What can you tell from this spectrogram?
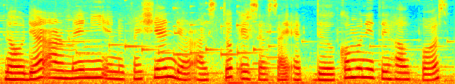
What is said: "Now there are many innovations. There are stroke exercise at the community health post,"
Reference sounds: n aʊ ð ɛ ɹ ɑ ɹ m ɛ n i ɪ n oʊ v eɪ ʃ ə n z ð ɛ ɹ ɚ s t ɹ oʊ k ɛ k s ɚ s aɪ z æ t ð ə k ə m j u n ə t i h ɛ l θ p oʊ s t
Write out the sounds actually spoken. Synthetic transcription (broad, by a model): n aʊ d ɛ ɹ ɑ ɹ m ɛ n i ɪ n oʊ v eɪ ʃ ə n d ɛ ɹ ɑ s t oʊ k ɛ k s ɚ s aɪ s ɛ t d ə k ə m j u n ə t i h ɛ l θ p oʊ s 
